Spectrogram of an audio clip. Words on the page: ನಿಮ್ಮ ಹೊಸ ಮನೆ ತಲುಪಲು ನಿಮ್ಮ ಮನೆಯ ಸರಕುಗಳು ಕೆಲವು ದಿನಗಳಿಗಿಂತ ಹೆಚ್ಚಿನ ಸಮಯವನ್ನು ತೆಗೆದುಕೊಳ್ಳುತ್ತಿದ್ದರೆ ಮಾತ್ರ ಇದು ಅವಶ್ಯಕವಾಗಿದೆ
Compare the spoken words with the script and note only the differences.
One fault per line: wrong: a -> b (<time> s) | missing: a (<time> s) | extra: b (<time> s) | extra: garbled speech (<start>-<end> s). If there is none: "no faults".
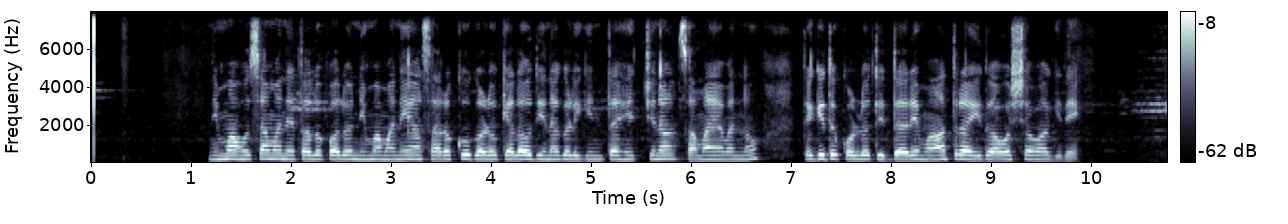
no faults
